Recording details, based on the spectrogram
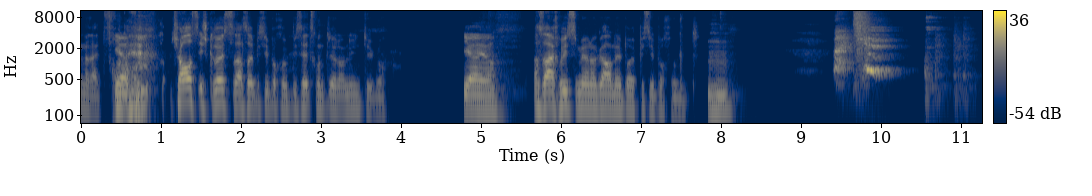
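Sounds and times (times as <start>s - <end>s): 
speech: 0.0s - 4.0s, 4.8s - 8.2s
sneeze: 9.4s - 10.3s.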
